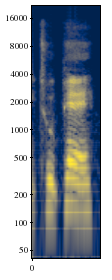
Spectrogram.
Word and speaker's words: Taupe: Uh maybe toupe. Could be toupe. Yeah, I don't know. Or tote insurance. Maybe. I don't think so. Say it right. That's t o p. That's taupe.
